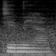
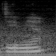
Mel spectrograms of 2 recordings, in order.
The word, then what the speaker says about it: Jenia: que estar haciendo, porque como el nombre se pronuncia de una forma y se escribe de otra, hay gente que me llama Genia directamente, pero el nombre se pronuncia Ginia.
